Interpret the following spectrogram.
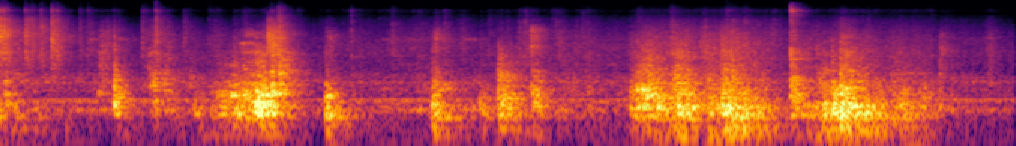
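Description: A thin aluminium diamond-plate tool box being handled on a pickup tailgate: its lid shut, then the box lifted, turned and slid around. It gives a string of hollow metal knocks, rattles and scraping, with the loudest bang about two and a half seconds in.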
